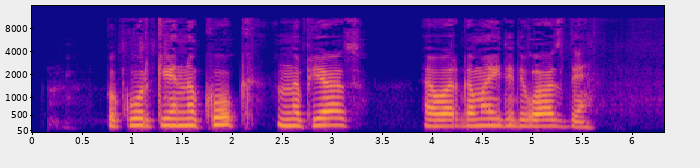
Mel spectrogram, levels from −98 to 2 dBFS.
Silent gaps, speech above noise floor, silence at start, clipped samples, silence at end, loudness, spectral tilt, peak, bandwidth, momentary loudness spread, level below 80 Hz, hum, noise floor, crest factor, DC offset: none; 55 dB; 0.75 s; under 0.1%; 0.7 s; -22 LUFS; -7.5 dB/octave; -6 dBFS; 11.5 kHz; 12 LU; -74 dBFS; none; -77 dBFS; 16 dB; under 0.1%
